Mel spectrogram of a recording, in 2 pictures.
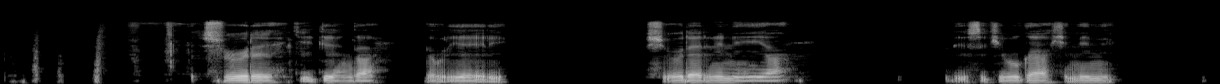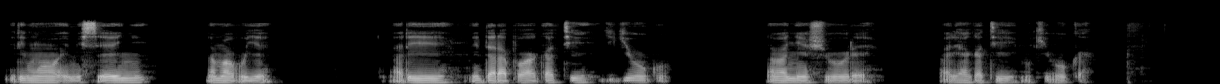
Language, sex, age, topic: Rundi, male, 18-24, education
